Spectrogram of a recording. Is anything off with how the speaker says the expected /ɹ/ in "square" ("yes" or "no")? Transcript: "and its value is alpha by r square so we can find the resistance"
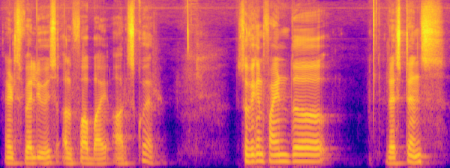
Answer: no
